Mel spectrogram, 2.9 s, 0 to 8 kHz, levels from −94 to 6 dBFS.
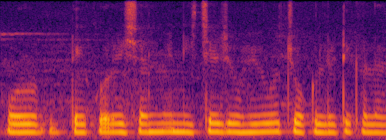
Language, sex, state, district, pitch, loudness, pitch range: Hindi, female, Madhya Pradesh, Dhar, 180 Hz, -17 LUFS, 175-185 Hz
